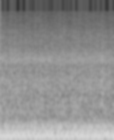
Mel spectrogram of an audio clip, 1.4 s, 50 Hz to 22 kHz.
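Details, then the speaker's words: Lamborghini Aventador V12 just started on new battery with charger attached, oil pressure good, car with hidden frame damage and poor previous repairs; lumpy, pulsing uneven idle instead of smooth V12 hum; misfire, owner suspects cylinder head or bottom-end trouble. "it's running a little lumpy I don't know if you guys can hear that see a B12 should be really really really smooth"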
